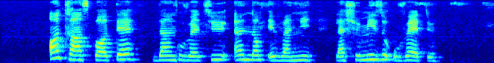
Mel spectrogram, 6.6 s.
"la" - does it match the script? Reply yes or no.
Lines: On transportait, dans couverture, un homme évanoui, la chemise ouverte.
yes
